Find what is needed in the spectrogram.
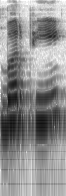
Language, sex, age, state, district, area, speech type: Marathi, female, 30-45, Maharashtra, Thane, urban, spontaneous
